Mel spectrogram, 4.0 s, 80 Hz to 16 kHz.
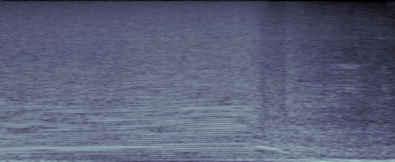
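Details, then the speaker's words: Cadillac 500 big block on the dyno, timing 31 degrees, first pull from 2,500 to 5,000 rpm. Smooth full-throttle wind-up then drop-off; 544 hp at 5,000, 577 lb-ft at 4,600. Normal full-throttle pull. "thing makes great noise 544 horse at 5 000 577 foot pounds of torque at 4 600."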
